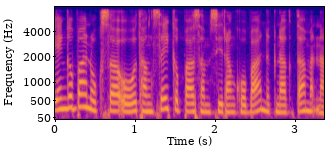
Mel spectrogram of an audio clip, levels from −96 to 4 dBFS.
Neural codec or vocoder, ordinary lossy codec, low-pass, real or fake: none; none; 7.2 kHz; real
